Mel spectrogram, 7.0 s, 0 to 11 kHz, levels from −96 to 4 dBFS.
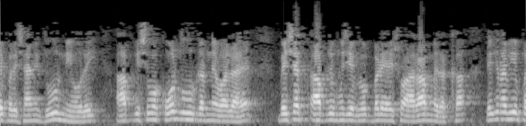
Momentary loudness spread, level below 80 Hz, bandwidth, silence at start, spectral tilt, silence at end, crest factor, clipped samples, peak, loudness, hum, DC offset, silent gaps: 8 LU; -50 dBFS; 8.6 kHz; 0 s; -7.5 dB/octave; 0 s; 14 dB; under 0.1%; 0 dBFS; -15 LUFS; none; under 0.1%; none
